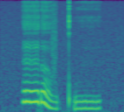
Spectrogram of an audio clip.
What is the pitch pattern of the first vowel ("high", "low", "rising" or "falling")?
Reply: high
